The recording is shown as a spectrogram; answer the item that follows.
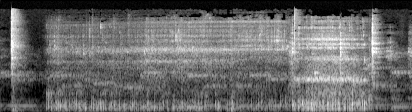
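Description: Glass water pipe (bong) bubbling as smoke is drawn through its water, starting about a second in after a short click, louder for the last second before stopping abruptly.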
